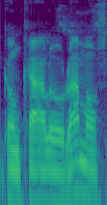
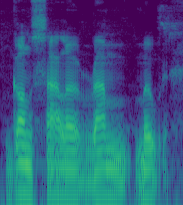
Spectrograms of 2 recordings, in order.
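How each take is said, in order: First: The first name sounds like Goncalo. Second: The first name sounds like Gonzalo. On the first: The speaker calls it wrong. "I would have pronounced it Goncalo Ramos, but apparently it's not" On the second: The speaker calls it right. "It's Gonzalo Ramos"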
